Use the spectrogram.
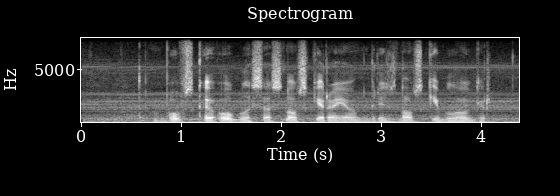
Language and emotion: Russian, neutral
